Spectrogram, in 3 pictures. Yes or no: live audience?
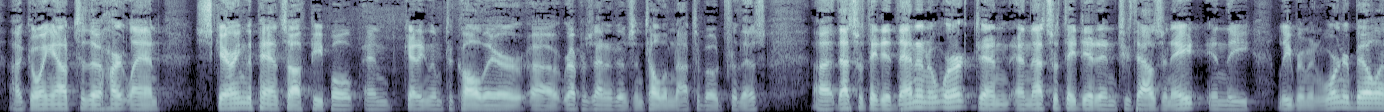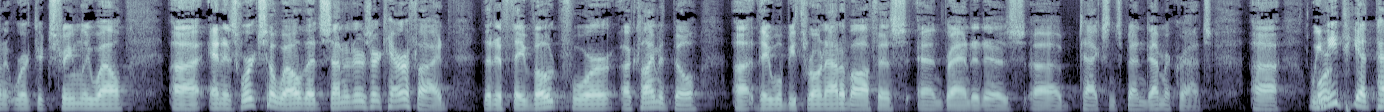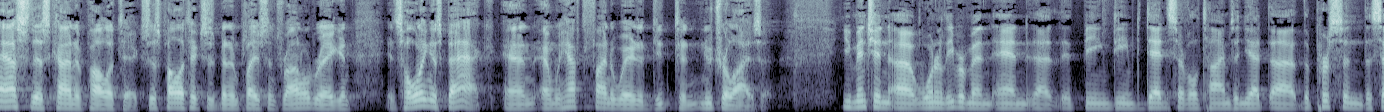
yes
